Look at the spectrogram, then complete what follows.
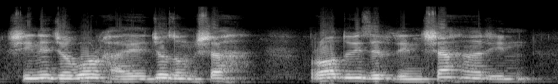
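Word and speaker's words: شَهْر: শিনে জবর হায়ে জজম শাহ, র দুই জের রিন, শাহরিন। এখানে আমরা থামলে উচ্চারণ হবে শাহর।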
